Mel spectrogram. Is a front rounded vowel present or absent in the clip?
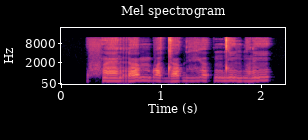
present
